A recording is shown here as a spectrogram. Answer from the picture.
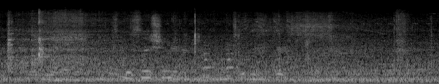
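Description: Outdoor vehicle and traffic noise from cars nearby, with faint indistinct voices and a few light clicks.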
